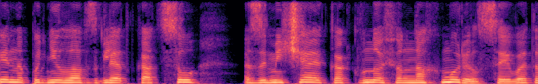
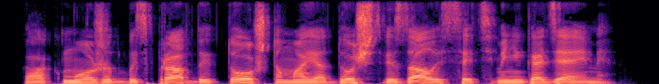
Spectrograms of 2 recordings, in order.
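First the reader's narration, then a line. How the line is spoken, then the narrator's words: Hollow muffled voice. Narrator (Russian): глухо проговорил Аркадий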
